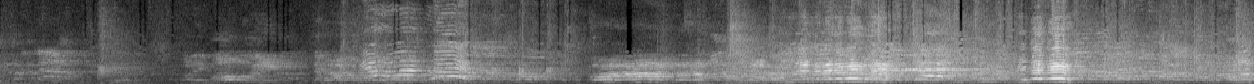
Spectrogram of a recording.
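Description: Men's voices shouting around a kickboxing ring during an exchange, getting louder and more crowded about halfway through.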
